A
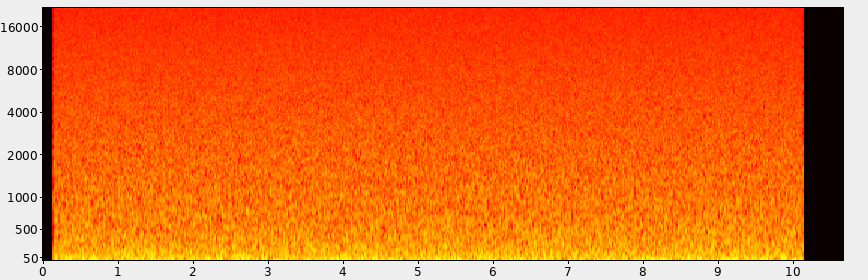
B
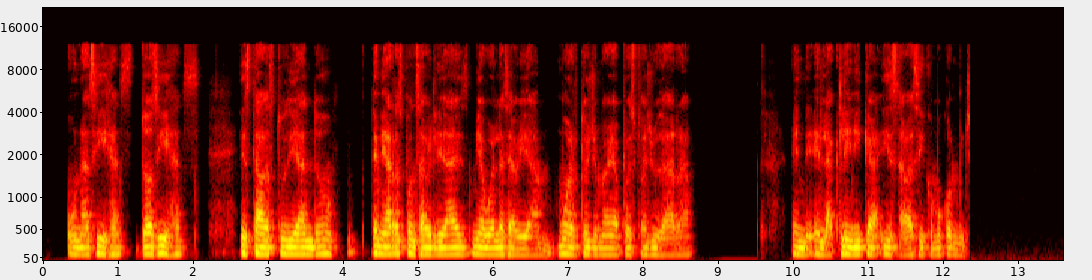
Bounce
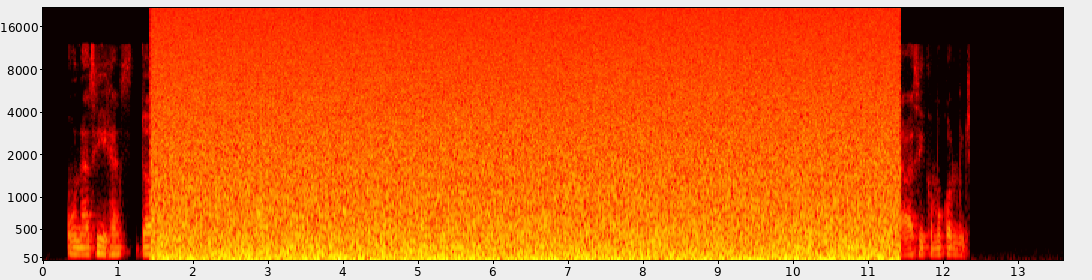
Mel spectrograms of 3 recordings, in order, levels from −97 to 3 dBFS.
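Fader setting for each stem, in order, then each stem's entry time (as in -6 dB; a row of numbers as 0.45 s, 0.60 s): +0.5 dB, -10.0 dB; 1.30 s, 0.00 s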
